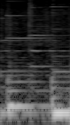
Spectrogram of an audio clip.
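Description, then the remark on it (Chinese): Two steady, tonal beeps, a sound coming from inside an egg, sound one after the other, each lasting about a third of a second, clear and fairly loud, with no talking. “那是从蛋里面传来的声音哦。”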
